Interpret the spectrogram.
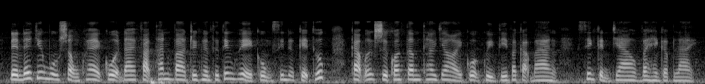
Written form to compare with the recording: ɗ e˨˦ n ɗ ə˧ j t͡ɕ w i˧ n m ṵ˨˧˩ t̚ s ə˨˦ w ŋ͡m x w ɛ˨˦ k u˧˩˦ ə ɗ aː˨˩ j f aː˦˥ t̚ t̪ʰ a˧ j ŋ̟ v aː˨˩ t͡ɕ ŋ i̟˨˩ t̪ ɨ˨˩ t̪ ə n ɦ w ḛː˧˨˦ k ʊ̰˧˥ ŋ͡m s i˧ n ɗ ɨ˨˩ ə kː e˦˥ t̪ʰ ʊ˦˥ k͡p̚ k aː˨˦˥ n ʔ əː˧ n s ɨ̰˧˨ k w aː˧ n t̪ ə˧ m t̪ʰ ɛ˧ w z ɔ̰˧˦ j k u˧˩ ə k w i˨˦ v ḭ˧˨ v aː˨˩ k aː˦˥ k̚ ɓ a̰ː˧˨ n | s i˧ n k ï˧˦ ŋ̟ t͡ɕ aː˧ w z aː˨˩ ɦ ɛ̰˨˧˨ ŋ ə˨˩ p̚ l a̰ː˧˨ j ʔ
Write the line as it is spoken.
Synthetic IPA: ɗ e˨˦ n ɗ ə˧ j t͡ɕ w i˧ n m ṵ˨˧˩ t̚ s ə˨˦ w ŋ͡m x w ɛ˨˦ k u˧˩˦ ə ɗ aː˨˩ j f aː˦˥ t̚ t̪ʰ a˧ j ŋ̟ v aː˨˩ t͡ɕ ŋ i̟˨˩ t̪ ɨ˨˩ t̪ ə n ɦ w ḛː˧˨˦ k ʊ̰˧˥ ŋ͡m s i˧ n ɗ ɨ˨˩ ə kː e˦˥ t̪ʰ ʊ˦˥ k͡p̚ k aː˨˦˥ m ʔ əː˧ n s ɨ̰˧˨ k w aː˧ n t̪ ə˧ m t̪ʰ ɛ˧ w z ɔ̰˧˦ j k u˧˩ ə k w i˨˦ v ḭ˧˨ v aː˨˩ k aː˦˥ k̚ ɓ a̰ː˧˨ n | s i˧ n k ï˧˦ ŋ̟ t͡ɕ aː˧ w v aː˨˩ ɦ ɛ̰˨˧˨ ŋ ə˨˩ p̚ l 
